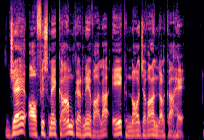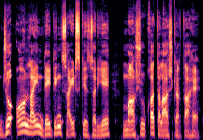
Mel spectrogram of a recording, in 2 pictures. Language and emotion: Urdu, neutral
